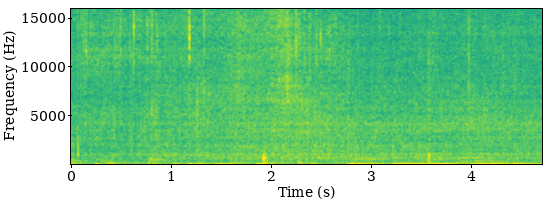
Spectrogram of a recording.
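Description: Leftover broth is poured beside hot nurungji rice crust in a samgyetang pot, producing a dense, steady crackling sizzle with occasional pops.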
